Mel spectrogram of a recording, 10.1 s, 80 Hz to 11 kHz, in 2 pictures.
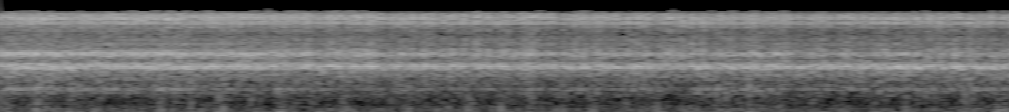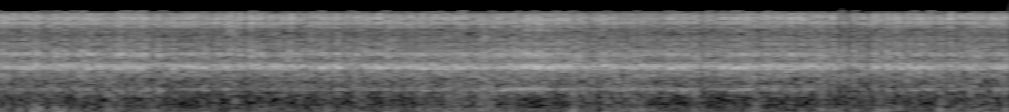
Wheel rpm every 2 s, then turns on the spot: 200, 200, 200, 200, 200.
none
